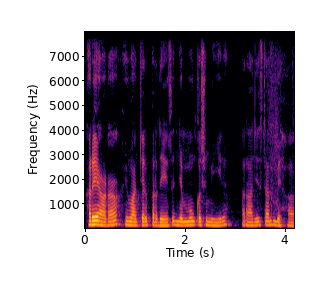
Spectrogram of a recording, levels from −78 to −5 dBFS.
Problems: none marked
